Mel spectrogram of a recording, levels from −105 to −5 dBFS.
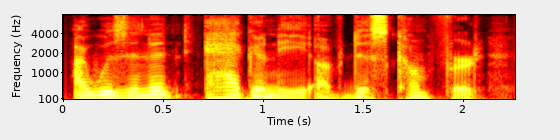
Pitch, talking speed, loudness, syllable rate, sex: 100 Hz, 185 wpm, -18 LUFS, 5.5 syllables/s, male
